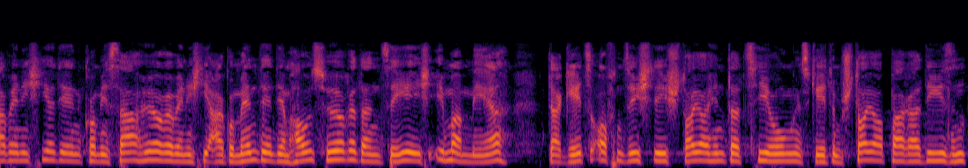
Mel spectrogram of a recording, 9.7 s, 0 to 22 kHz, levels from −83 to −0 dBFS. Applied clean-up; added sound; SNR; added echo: none; none; none; none.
